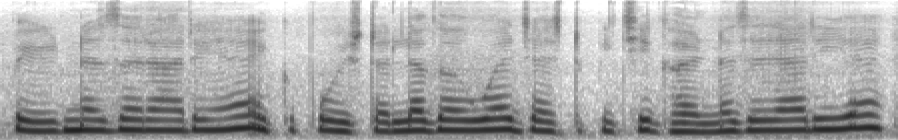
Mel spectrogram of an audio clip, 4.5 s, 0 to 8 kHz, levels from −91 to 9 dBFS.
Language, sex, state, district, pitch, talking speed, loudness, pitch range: Hindi, female, Chhattisgarh, Raipur, 220 Hz, 225 wpm, -14 LUFS, 205-225 Hz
